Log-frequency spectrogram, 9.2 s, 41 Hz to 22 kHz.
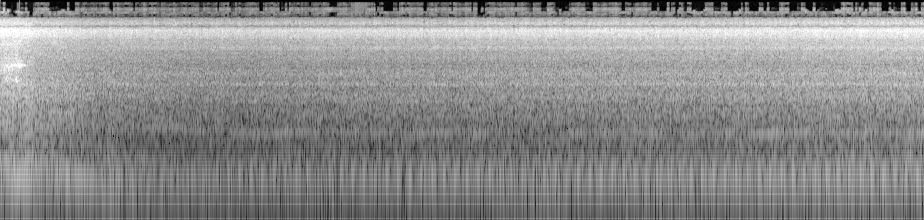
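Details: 1965 Chevrolet Nova wagon V8 idling after the Rochester two-barrel and intake were replaced with a Holley 600cfm four-barrel and Edelbrock aluminum intake. Steady, even lope with no misses, knocks or stumbles. Normal idle. Belt sounds slightly loose.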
